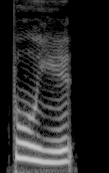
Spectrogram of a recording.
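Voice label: "不予", Chinese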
